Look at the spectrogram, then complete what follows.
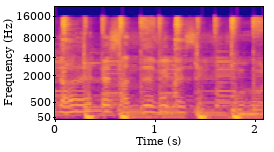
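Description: Bass-boosted Sinhala live-band nonstop music: a heavy kick drum hits often in close pairs under a fast beat, with a bending lead melody over sustained chords.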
